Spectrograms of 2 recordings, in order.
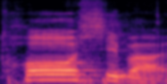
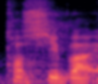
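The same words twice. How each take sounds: First: TOSHIBA with a long, held first O. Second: TOSHIBA with a short, quick O; short first vowel. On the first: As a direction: stretch the O in Toshiba, stressed and louder. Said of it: "It gets absorbed into the O". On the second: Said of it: "it's not Toshiba". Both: Shown as a demonstration.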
